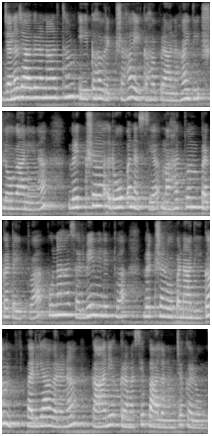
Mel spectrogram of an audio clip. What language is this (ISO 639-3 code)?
san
